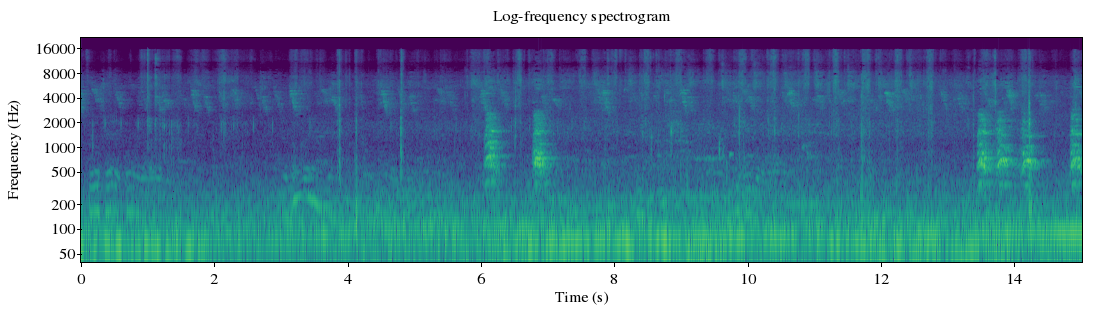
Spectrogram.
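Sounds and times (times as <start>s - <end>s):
dog barking: 6.0s - 7.2s, 13.4s - 15.0s.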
